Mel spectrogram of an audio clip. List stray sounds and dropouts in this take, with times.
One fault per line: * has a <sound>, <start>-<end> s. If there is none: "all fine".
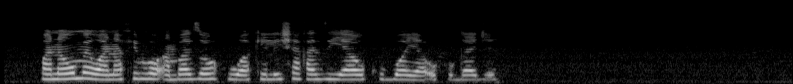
all fine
